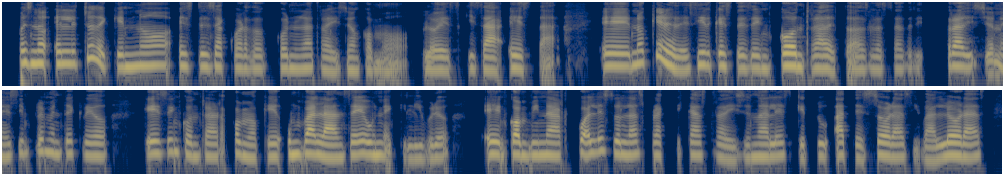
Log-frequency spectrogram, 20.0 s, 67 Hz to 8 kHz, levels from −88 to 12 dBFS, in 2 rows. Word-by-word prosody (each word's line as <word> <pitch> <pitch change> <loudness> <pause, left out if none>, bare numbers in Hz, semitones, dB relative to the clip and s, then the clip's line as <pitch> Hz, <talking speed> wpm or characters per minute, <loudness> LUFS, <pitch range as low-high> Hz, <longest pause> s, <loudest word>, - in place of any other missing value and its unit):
pues 250 0 +3
no 245 -1 +6
el 240 0 +3
hecho 285 +8 0
de 215 -10 +1
que 200 -1 -1
no 215 +2 +2
estés 210 -1 -1
de 205 - +1
acuerdo 190 -1 -4
con 190 -1 -2
una 190 +1 -2
tradición 170 0 -5
como 85 - -7
lo - - -1
es 170 -1 -2
quizá 175 -3 0
esta, 190 +5 -3 0.4
eh, 210 0 +5
no 245 +2 +1
quiere 260 - +5
decir 195 +6 0
que 220 - +2
estés 190 -3 -3
en 185 -1 -1
contra 200 -2 +5
de 175 -4 0
todas 180 +1 -4
las 180 0 -8
tadri 185 0 -11 0.2
tradiciones, 195 -4 +1
simplemente 220 -1 -4
creo 195 -2 -2 0.4
que 215 - +4
es 220 0 -3
encontrar 195 -6 -3
como 185 -6 -1
que 185 -2 -3
un 210 0 +2
balance, 205 0 +5
un 200 -1 +2
equilibrio 170 +2 -5 0.4
en 210 -2 +3
combinar 200 -1 +3
cuáles 230 +4 +1
son 215 -2 +1
las 210 +2 -1
prácticas 200 0 -5
tradicionales 185 +3 -3
que 175 - -7
tú 190 +1 -6
atesoras 190 -1 0
y - - -12
valoras, 185 +4 +2
195 Hz, 160 wpm, -23 LUFS, 185-215 Hz, 0.4 s, no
